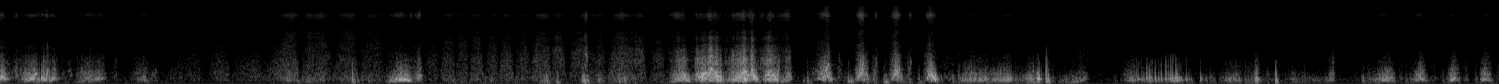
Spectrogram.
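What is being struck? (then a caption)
Woven fabric upholstered sofa cushion. Long nails of one hand scratch the dark woven fabric of a soft padded sofa cushion. Soft, muffled scratching and rubbing comes in uneven bursts, each a quick rasp that cuts off almost at once. The strokes are quiet and low-mid, with little bright edge.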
